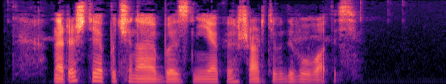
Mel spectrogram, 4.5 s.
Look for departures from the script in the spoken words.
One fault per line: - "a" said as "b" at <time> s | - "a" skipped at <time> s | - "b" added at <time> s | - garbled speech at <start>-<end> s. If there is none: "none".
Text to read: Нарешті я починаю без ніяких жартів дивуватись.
none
